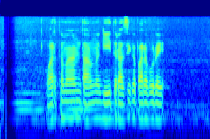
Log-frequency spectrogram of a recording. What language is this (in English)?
Sinhala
